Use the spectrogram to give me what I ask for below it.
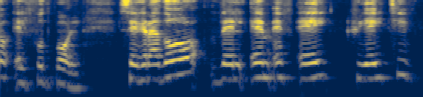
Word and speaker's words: fútbol: amamos, que es el fútbol en México. Fútbol, le digo yo, le pongo el acento en la U.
